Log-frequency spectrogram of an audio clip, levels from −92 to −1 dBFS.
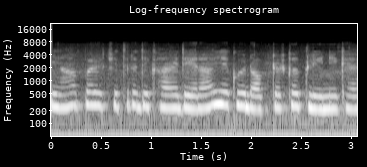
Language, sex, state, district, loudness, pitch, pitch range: Hindi, female, Uttar Pradesh, Hamirpur, -14 LUFS, 245 Hz, 225-255 Hz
